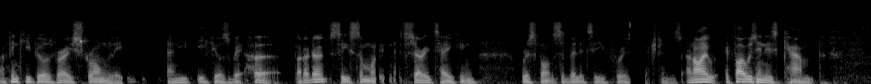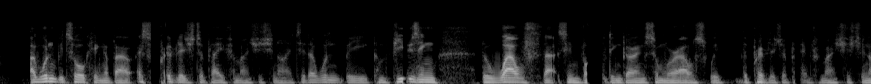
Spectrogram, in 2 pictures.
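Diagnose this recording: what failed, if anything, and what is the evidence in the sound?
Radio-side failure: lost AMR speech frames at 1.21, 3.76, 6.29, 10.22, 12.73, 14.58 and 16.65 s. The decoder repeats its last good frame at falling gain, so brief hits warble. The 160 ms runs near 6.29 and 14.58 s drop to near silence within two frames before speech returns rough.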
